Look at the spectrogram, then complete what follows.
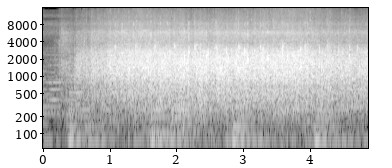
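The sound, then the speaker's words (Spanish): Sustained applause from a large crowd of brotherhood members greeting the announcement that Nuestra Señora del Rocío will be canonically crowned on 5 July 2025, at the reopening of the Templo de Santiago; it swells within the first second and continues steadily at full strength, a dense wash of clapping with no talking over it. “Pues ya ven que el anuncio fue saludado por, eh, los hermanos con aplausos, con esa salva de cohetería.”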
